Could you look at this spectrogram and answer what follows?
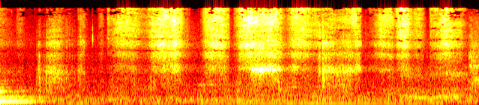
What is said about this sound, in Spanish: En algunas de ellas se ve la roca original Estoy rascando la roca. Y al lado están eh, las paredes algo lisas.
